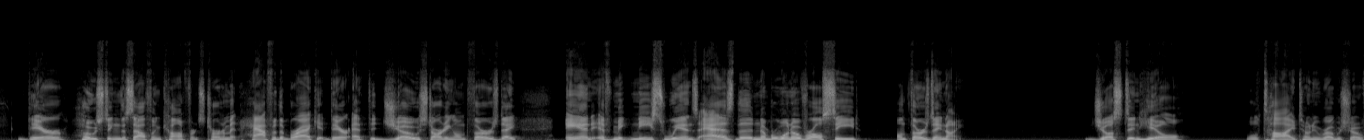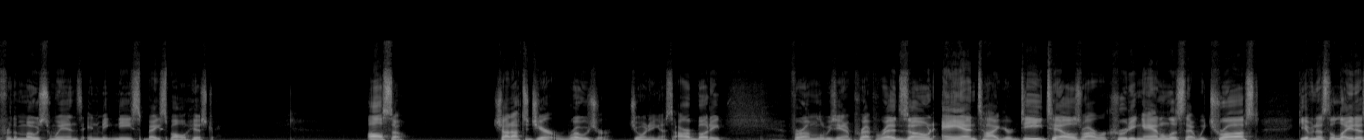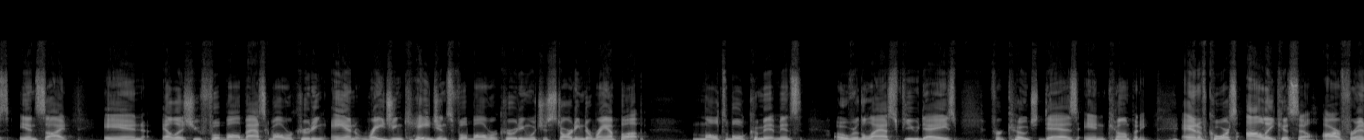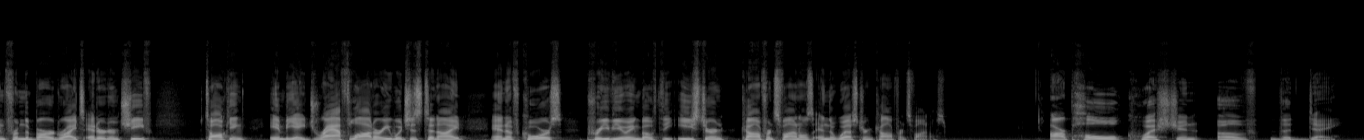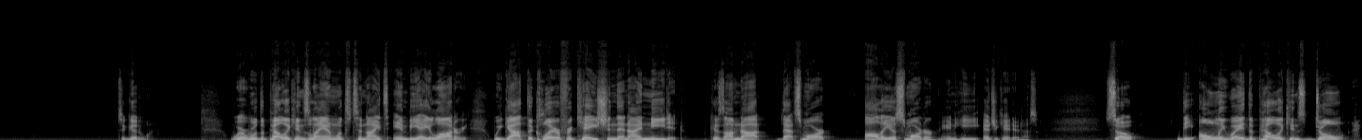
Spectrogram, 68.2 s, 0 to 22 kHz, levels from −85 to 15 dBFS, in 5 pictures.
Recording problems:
none

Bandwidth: 15.5 kHz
